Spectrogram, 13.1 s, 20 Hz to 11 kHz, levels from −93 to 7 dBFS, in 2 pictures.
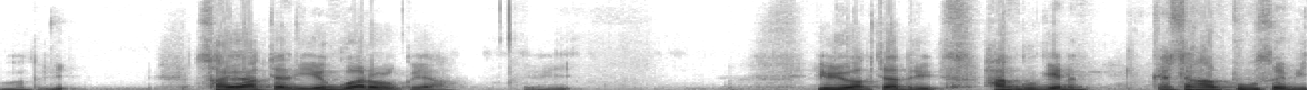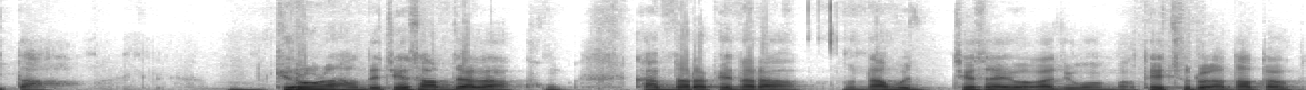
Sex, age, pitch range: male, 40-59, 100-130 Hz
